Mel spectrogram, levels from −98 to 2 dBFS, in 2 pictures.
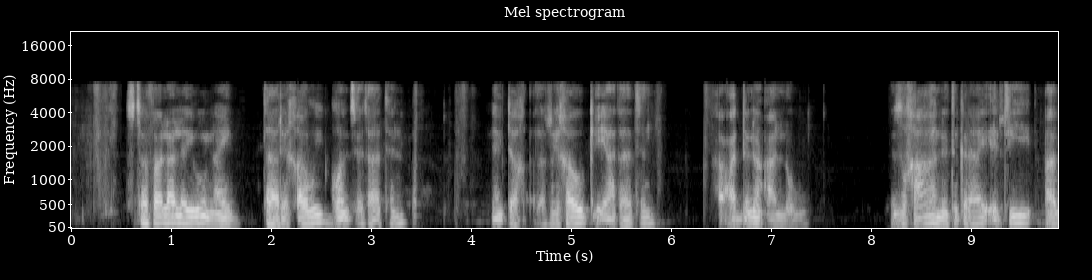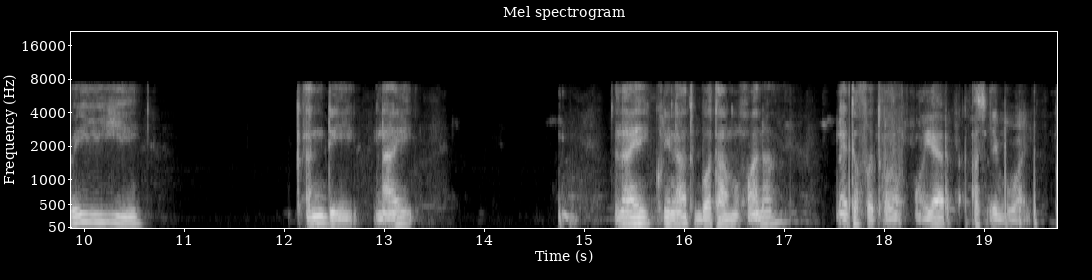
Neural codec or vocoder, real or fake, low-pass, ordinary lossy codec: codec, 24 kHz, 3 kbps, HILCodec; fake; 7.2 kHz; AAC, 48 kbps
